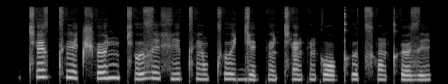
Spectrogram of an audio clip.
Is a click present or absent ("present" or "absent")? absent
